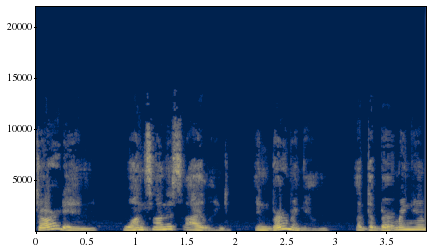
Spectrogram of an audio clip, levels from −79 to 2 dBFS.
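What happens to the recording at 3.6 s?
At 3.6 s the stream is in the middle of an AAC frame loss with concealment, running from 3.49 to 3.63 s. About 80 ms of frames go missing, scattered over roughly 140 ms, with the longest unbroken gap around 30 ms. The decoder patches each hole by reusing the last good spectrum with randomised signs or interpolated energy. Because every gap is short, the speech doesn't fade to silence. Instead it turns briefly smeared, noisy and phasey in a quick, flickering patch.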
